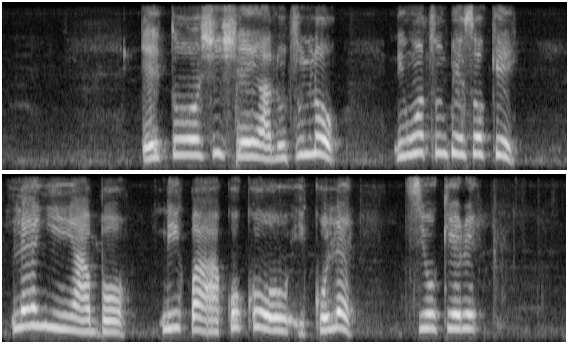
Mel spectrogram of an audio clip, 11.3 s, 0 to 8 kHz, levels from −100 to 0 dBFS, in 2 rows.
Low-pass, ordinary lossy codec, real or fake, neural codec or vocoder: 7.2 kHz; none; fake; vocoder, 22.05 kHz, 80 mel bands, HiFi-GAN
